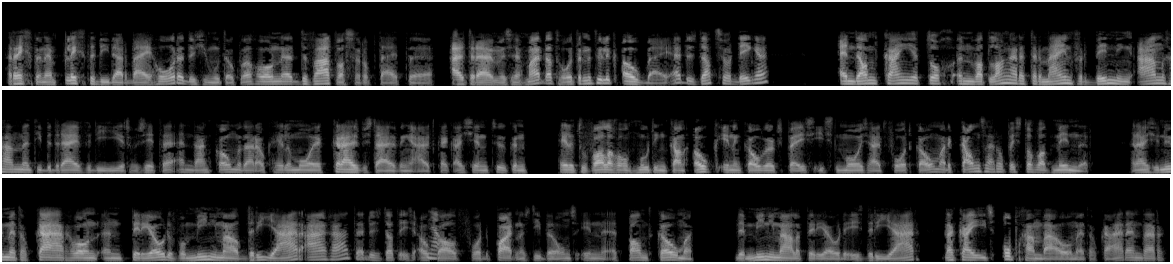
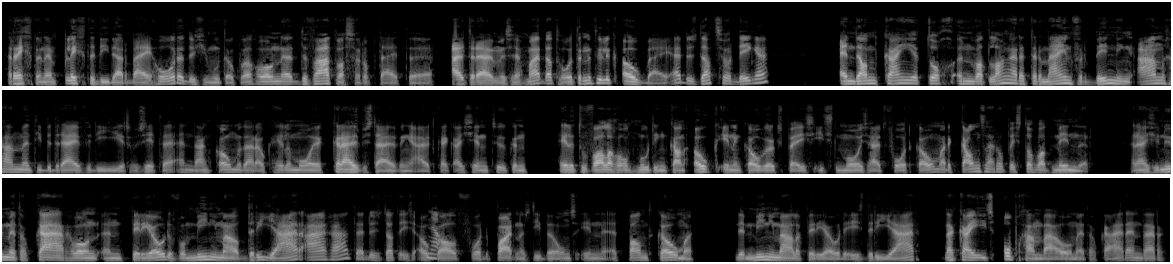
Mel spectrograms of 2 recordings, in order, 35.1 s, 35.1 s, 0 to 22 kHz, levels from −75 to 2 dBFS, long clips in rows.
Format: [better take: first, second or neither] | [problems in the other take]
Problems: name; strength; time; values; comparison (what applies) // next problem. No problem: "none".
second | garbled, watery; badly; nothing above 5.5 kHz; slightly in the second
